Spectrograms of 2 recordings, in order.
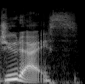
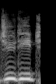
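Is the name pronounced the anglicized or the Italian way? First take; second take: anglicized; Italian. First: The name is pronounced the anglicized way. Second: The name is pronounced the Italian way. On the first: The speaker calls it wrong. "It's not Giudice" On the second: The speaker calls it right. "that's the Italian pronunciation"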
